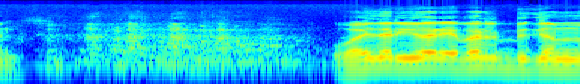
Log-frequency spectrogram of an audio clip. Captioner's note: audience laughing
